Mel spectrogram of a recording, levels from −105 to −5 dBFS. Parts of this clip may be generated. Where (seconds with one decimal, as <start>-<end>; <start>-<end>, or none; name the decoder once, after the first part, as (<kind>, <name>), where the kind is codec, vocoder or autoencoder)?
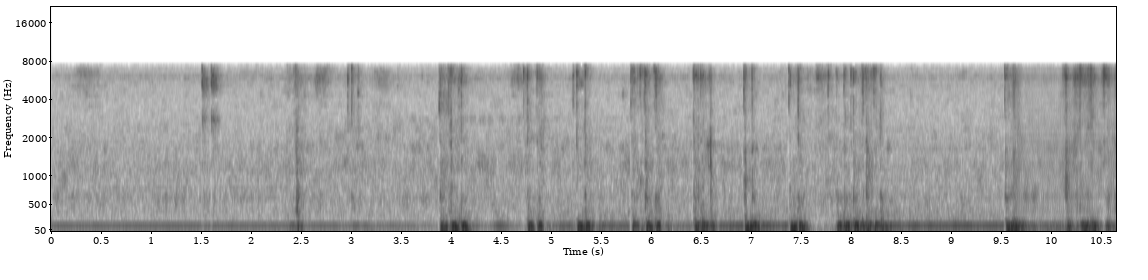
9.6-10.7 (vocoder, WaveNeXt)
